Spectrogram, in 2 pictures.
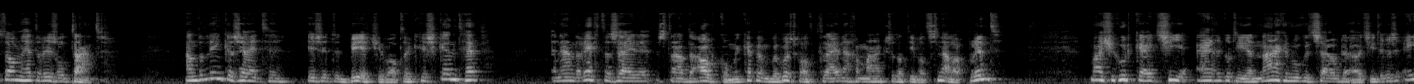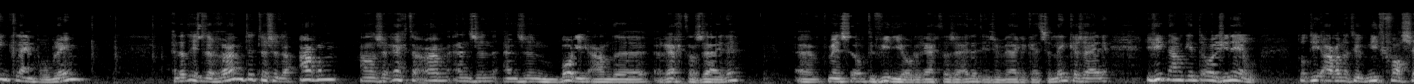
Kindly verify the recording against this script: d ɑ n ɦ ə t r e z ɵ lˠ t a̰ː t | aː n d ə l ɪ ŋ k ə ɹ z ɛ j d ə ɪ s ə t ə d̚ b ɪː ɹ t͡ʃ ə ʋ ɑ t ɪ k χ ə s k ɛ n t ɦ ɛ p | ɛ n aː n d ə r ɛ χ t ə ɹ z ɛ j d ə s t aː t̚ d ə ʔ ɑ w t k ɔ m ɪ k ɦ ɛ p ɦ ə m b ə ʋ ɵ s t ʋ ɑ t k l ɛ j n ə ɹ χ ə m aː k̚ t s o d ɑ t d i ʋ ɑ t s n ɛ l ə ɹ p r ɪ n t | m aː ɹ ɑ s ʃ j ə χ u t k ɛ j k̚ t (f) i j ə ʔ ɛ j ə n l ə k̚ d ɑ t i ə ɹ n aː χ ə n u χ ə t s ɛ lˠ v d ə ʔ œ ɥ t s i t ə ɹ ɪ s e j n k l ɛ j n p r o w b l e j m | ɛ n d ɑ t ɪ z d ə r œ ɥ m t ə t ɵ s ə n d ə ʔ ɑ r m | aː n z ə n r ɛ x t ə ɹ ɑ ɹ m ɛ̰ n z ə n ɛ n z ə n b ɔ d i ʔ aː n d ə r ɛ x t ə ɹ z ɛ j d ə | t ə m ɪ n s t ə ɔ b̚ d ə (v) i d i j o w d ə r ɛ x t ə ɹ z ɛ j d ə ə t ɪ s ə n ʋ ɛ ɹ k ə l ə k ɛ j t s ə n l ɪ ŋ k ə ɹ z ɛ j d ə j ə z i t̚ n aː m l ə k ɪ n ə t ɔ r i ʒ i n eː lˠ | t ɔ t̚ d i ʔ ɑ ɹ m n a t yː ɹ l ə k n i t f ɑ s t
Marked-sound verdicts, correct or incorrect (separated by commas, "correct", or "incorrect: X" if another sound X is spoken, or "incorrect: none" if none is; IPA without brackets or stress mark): incorrect: s, correct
